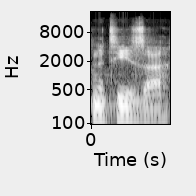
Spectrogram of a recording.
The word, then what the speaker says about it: Netezza: I do know that it's pronounced Netezza, so points for me.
